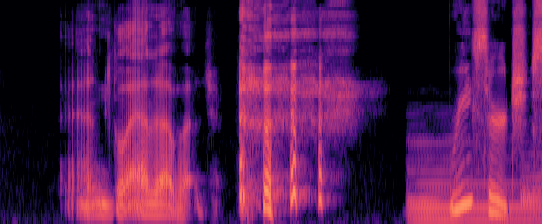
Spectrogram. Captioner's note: laughs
